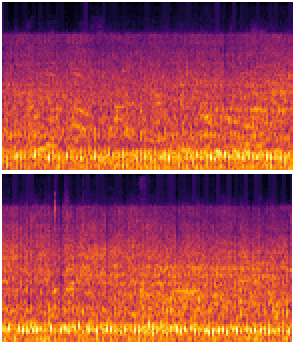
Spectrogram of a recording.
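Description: A Royal Navy Black Cats display helicopter at the Southport Airshow makes a loud, continuous rotor and engine roar, with a commentator's voice over it.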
